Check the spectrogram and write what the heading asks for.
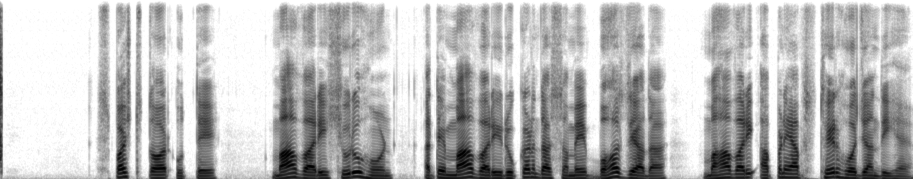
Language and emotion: Punjabi, neutral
